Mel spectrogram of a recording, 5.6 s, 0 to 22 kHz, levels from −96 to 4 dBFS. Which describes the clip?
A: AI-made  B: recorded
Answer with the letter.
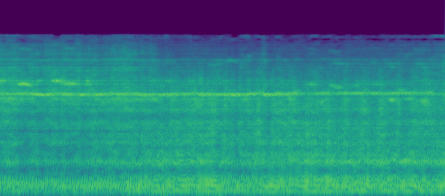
A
